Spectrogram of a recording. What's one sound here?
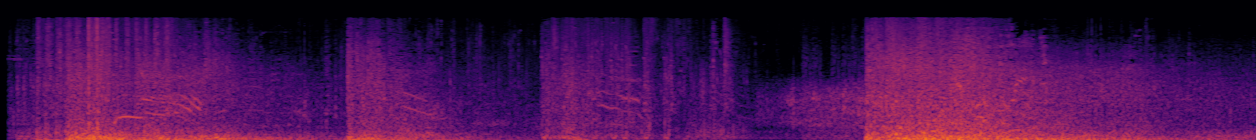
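Gunshots bang loudly and echo away.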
